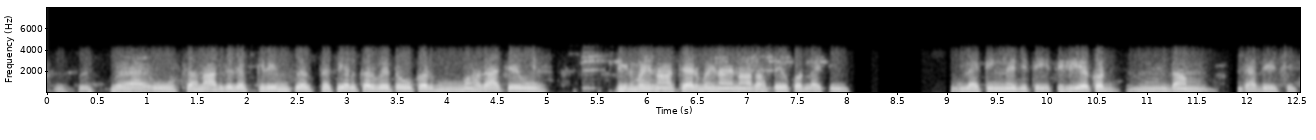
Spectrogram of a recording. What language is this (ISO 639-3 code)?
mai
